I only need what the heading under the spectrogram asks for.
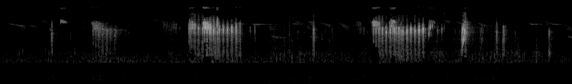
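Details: A pair of long-tailed tits visiting garden feeders in winter, filmed through a double-glazed window from over 40 feet away: high, thin notes and three loud, rough, buzzy call bursts, the last two longest.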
